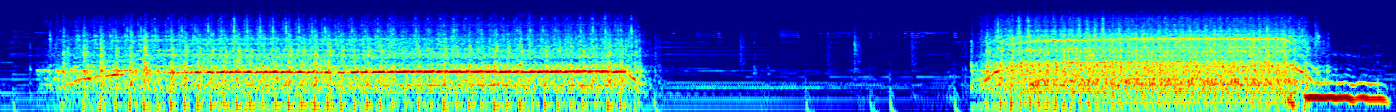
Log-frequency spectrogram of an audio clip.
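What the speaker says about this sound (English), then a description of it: "Yep, this machine wants to go. You don't have to prove it. We all hear you." A sewing machine running in a shop, two long loud steady whirring bursts of needle stitching separated by a few seconds of quieter pause, close and alone.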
